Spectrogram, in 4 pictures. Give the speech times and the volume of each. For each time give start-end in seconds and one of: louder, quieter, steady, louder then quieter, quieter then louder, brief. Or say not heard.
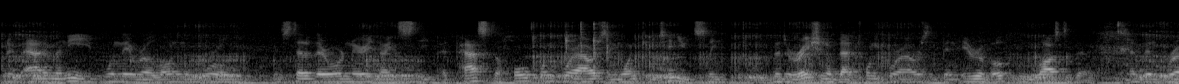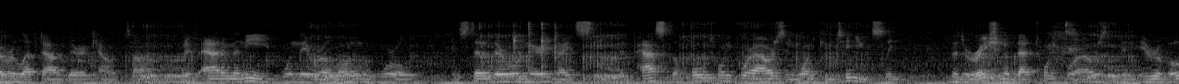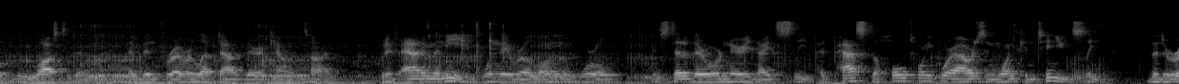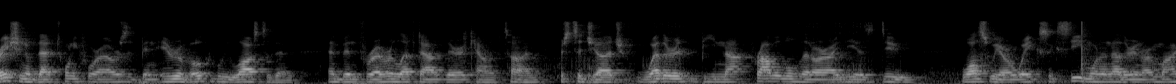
0.0-47.1 steady.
